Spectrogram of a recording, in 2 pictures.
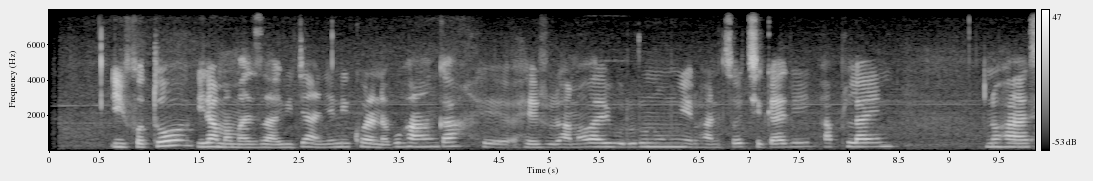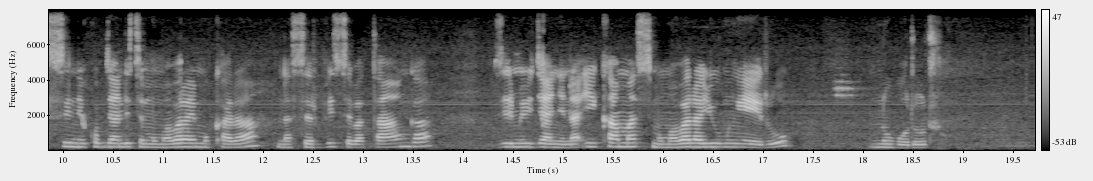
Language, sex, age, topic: Kinyarwanda, female, 25-35, finance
